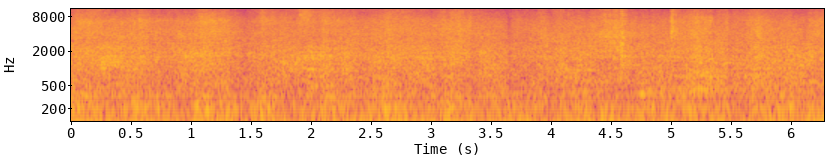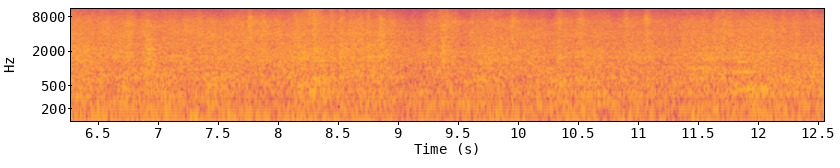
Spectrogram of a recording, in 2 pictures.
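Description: Loaded covered hopper cars of a freight grain train rolling past at steady speed: a continuous deep rumble of steel wheels on rail with a light clickety-clack of wheels over rail joints.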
